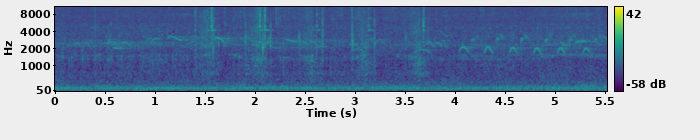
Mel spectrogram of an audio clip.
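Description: Birds chirping, ending in a run of six quick, evenly repeated notes, over a steady low rumble. A few sharp clicks or knocks come in the middle.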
